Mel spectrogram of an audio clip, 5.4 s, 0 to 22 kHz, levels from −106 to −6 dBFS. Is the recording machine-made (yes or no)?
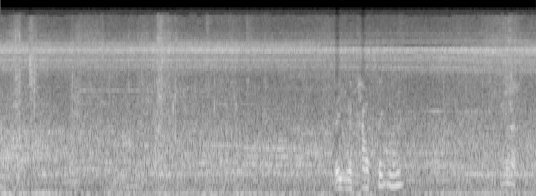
no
